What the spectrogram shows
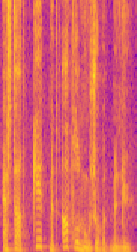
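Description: A man's voice: mid-range voice, wildly swooping pitch, fast talker, dark tone, slightly rough. A man voicing a kindly woman who runs a small eatery, coaxing and friendly.

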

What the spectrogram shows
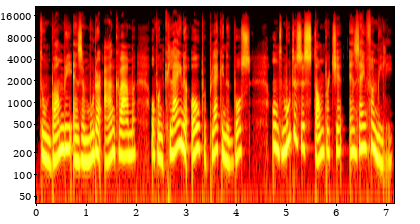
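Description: A woman reading a children's storybook aloud, calm and gentle, with expressive turns. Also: mid-range voice, normal speed, no echo, studio quality. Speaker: narrator.

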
